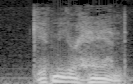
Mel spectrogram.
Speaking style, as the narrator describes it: Frank whispered

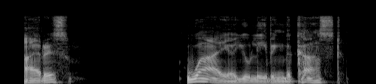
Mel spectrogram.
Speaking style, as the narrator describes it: he demanded flatly

